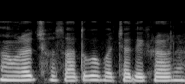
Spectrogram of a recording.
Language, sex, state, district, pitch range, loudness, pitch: Bhojpuri, female, Uttar Pradesh, Ghazipur, 175-200 Hz, -16 LUFS, 190 Hz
